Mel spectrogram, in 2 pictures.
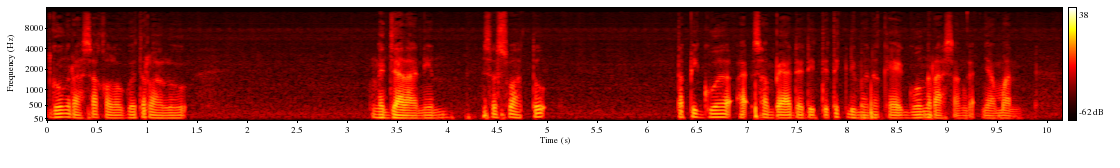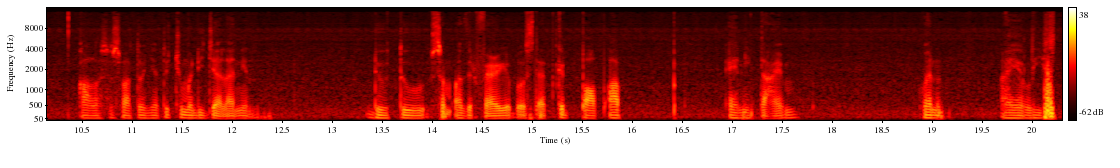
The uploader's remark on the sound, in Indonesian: banyak niup mic biasalah podkes rumahan pake earphone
